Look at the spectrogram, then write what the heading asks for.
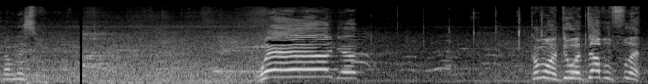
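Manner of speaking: ordinary talk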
